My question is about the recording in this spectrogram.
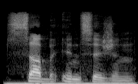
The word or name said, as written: subincision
